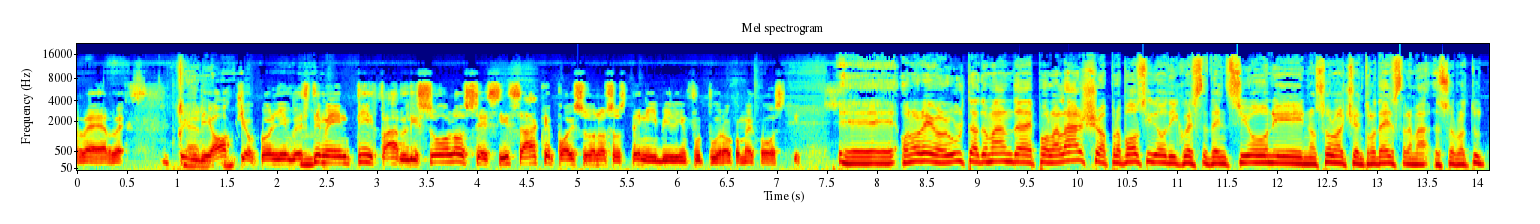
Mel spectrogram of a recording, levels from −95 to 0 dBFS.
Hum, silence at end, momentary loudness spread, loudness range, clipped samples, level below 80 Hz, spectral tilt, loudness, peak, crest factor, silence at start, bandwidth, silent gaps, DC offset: none; 0.05 s; 4 LU; 2 LU; under 0.1%; -42 dBFS; -4.5 dB/octave; -12 LUFS; 0 dBFS; 12 dB; 0 s; 16.5 kHz; none; under 0.1%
